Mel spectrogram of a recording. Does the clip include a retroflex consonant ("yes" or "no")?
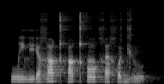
no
